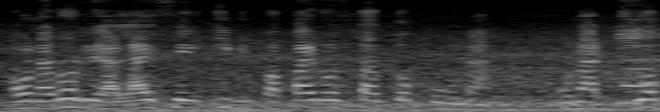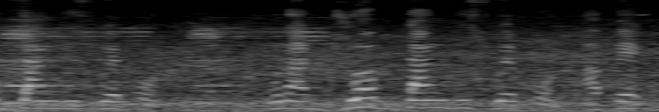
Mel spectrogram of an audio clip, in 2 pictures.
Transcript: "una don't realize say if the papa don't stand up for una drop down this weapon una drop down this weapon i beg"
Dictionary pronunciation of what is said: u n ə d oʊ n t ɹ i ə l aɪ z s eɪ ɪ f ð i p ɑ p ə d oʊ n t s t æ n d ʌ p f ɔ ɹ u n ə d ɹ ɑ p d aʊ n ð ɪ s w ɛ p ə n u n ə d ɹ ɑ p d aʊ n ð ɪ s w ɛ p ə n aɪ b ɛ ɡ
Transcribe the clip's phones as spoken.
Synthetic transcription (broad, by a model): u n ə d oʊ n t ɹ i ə l aɪ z s eɪ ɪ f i p ɑ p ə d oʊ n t s t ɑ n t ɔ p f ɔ w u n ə d ɹ ɑ p d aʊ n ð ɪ s w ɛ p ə n u n ə d ɹ ɑ p d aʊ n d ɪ s w ɛ p ə n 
